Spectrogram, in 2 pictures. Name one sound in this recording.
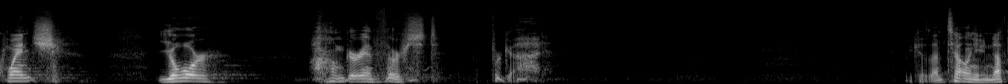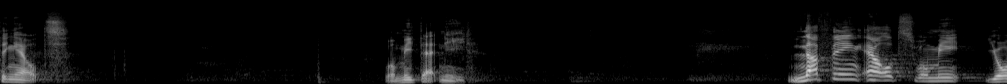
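A man speaks with animation through a microphone in a large echoing hall, pausing between phrases.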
